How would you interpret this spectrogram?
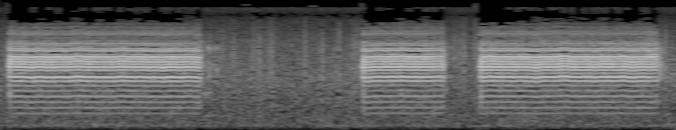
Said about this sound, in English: Oh, ring again, sweetheart. They must be home. There's a light out in the living room. Well, they could have gone off. Forgotten. Oh, go on. Buzz the buzzer.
